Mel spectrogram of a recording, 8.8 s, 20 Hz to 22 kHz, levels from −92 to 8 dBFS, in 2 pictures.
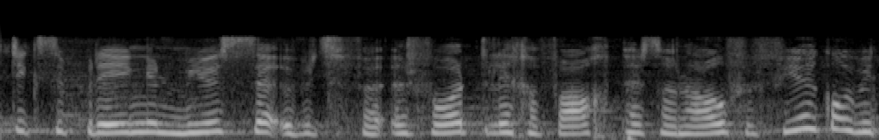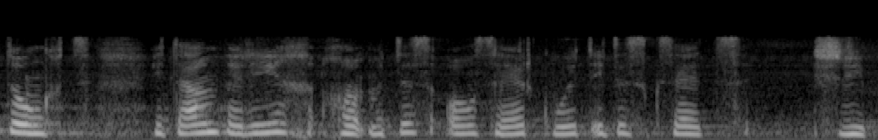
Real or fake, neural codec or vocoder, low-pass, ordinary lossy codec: real; none; 7.2 kHz; none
